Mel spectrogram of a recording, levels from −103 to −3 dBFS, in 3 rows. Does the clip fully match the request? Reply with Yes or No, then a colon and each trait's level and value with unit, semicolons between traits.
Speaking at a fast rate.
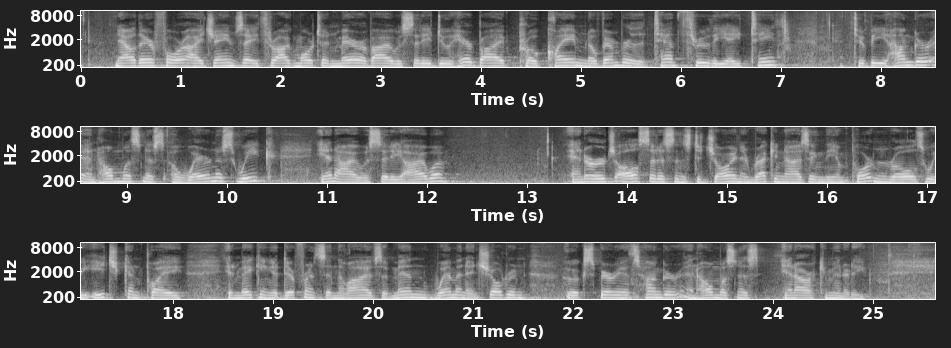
No: average, 150 wpm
